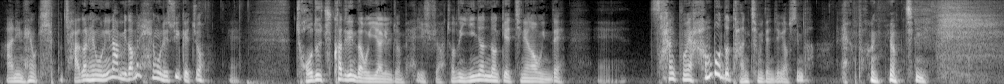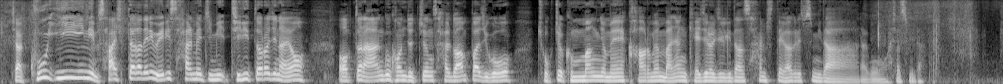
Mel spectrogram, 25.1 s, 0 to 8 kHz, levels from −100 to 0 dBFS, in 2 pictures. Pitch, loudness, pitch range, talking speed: 135 Hz, -18 LUFS, 115-165 Hz, 325 characters per minute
